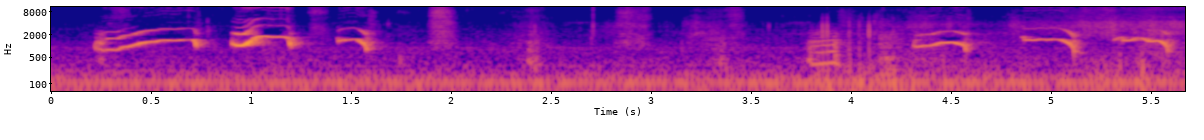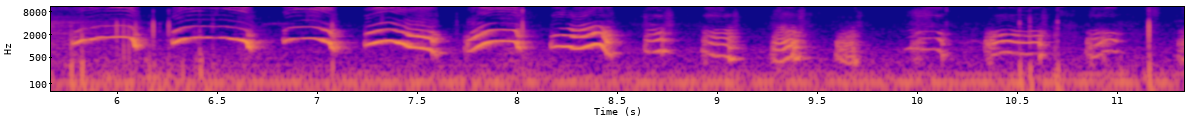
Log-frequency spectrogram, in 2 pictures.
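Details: Five-day-old field-line Labrador Retriever puppies, born to the 2017 JFA grand champion biscuit, fussing loudly as they start nursing just after 1 pm; a rapid series of high arched whining squeals, several overlapping, with a steady low hum beneath.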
